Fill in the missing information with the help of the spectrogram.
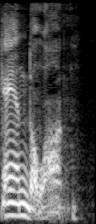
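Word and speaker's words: skandalon (σκάνδαλον): So, offense, if you study the word in the Greek, original Greek, it comes from a Greek word pronounced skandalon. And this is actually what it says the definition is.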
